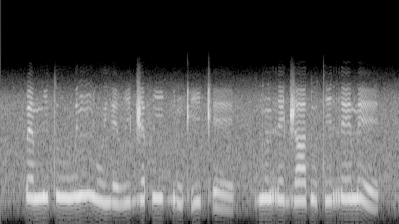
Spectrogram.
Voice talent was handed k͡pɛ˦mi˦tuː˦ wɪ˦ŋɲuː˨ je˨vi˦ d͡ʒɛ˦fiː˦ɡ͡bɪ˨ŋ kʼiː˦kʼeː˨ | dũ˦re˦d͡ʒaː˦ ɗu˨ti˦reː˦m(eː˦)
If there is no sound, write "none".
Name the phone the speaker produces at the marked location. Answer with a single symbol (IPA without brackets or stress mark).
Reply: eː˨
